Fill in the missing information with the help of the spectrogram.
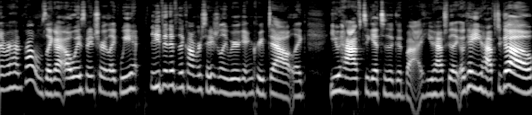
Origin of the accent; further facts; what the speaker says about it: North Carolina, United States; I'm from North Carolina, but I'm like, I'm also from the South, right? So everyone around us was like super religious. My house was very secular. And that in itself was a weird experience, like growing up in a secular house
